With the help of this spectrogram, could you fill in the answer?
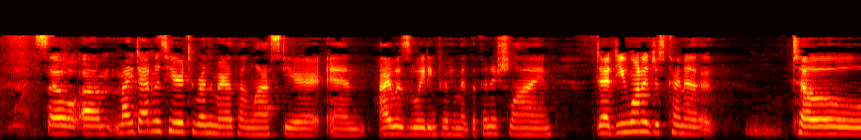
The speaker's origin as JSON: {"language": "English", "region": "Texas", "country": "United States", "said": "I'm from Texas, by the way, so my dad's semi-known in our town for his running."}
